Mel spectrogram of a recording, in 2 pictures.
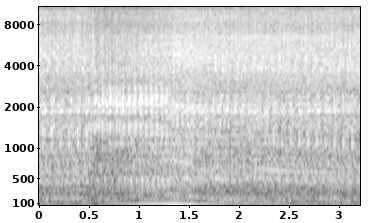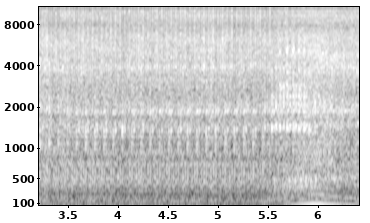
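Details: Daihatsu Pyzar engine with an irregular ticking knock, roughly three or four per second, over a busy idle with some hiss; an internal knock of unknown cause.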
